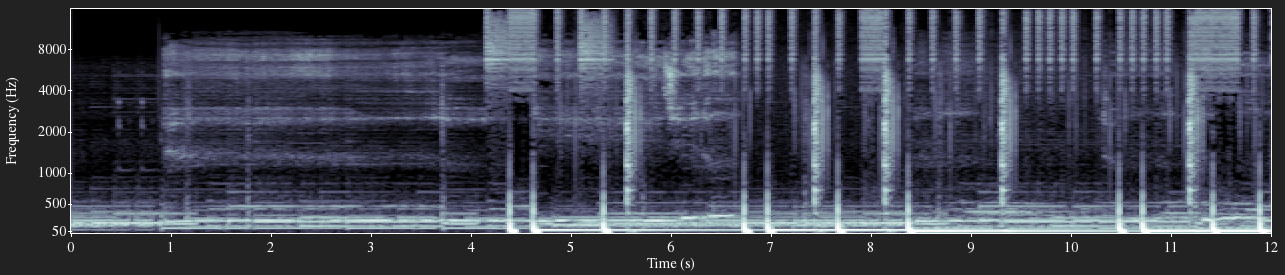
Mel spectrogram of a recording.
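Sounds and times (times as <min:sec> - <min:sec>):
kick drum: 0:04.4 - 0:05.5, 0:06.7 - 0:08.6
deep bass: 0:04.6 - 0:12.0.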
